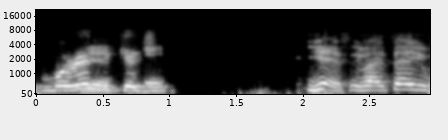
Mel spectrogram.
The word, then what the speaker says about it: Morenikeji: So this is Morenikeji. Wait, which one is that one? Morenike. Yeah, actually, that's a long form of calling my name. Actually, It's Morenikeji.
